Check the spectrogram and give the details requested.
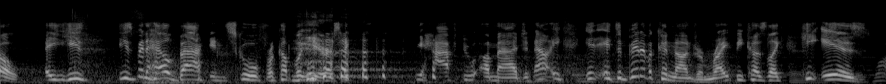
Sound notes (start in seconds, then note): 2.8 laughs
